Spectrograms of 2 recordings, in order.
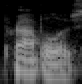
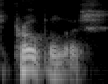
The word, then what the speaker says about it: propolis: antibacterial antifungal antiviral yeah did I say it wrong you said propolis it's propolis thank you propis Pro all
